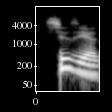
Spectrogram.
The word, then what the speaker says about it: Susio: Suzio. Oh, okay. Susio. I've been saying it wrong.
